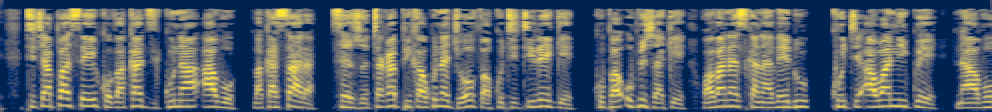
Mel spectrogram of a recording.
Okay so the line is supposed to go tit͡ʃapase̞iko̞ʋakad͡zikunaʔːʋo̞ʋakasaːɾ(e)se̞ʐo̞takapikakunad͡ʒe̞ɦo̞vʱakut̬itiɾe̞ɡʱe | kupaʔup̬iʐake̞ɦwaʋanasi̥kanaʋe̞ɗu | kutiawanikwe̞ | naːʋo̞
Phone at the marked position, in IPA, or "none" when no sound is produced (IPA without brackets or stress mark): a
